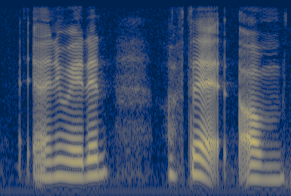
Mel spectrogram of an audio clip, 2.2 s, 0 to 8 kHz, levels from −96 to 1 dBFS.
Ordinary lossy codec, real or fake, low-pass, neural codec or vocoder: none; real; 7.2 kHz; none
